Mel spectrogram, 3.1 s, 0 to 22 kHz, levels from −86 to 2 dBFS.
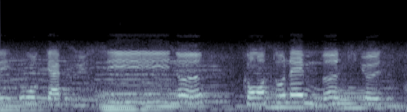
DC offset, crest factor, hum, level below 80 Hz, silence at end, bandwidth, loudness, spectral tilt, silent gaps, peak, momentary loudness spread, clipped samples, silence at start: under 0.1%; 18 dB; none; -38 dBFS; 0 s; 7.2 kHz; -25 LUFS; -3.5 dB/octave; none; -8 dBFS; 5 LU; under 0.1%; 0 s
